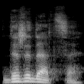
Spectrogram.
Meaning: to await, to wait (un)till, to (manage to) wait for a long time
- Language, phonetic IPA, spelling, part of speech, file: Russian, [dəʐɨˈdat͡sːə], дожидаться, verb, Ru-дожидаться.ogg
